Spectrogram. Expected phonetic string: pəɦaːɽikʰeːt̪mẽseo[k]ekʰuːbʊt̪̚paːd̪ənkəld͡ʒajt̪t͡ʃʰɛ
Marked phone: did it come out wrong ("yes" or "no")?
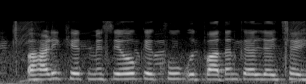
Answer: no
